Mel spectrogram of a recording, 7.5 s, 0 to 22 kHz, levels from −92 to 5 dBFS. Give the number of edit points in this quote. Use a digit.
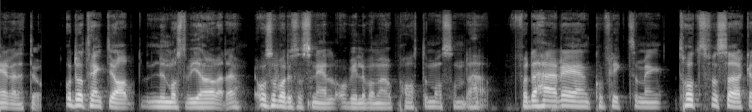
2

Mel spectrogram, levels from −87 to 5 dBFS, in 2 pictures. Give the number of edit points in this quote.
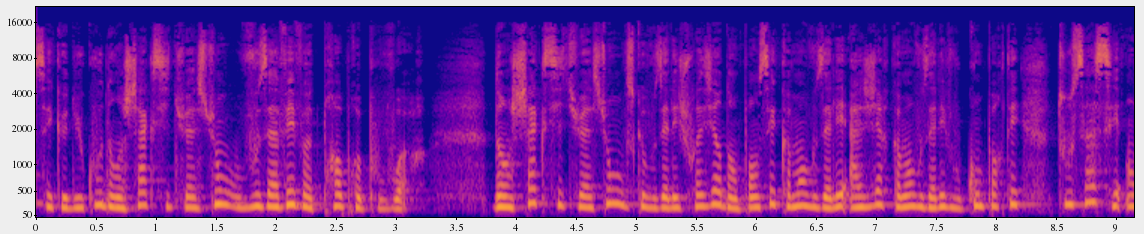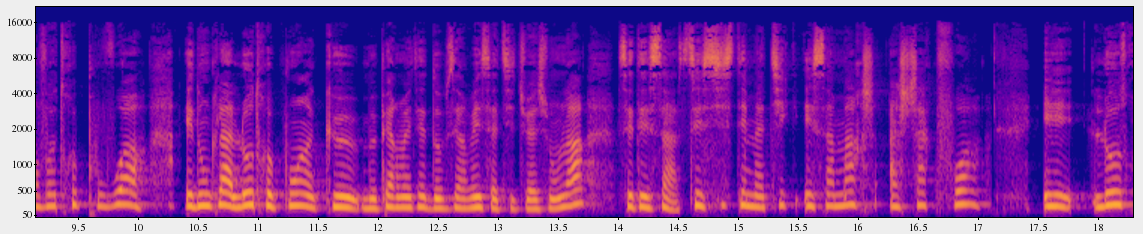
3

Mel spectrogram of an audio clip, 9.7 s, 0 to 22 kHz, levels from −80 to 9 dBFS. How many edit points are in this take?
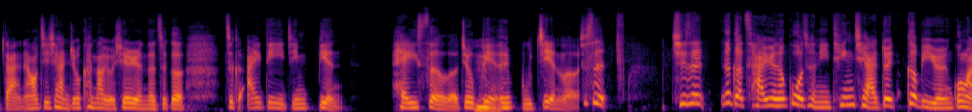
1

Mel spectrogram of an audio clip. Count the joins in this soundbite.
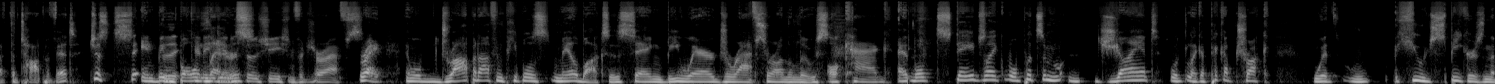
1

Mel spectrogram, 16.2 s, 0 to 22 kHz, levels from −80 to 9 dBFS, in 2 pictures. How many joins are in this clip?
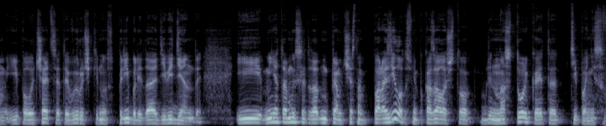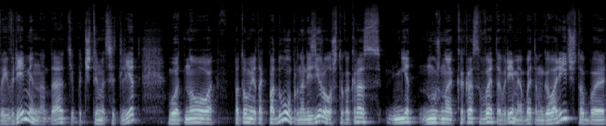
0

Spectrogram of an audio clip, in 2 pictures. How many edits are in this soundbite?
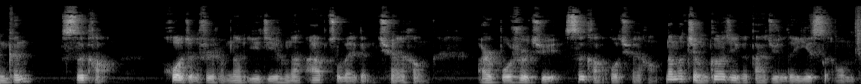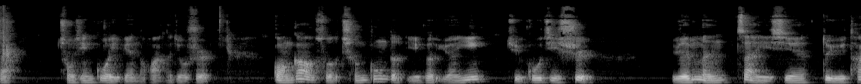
1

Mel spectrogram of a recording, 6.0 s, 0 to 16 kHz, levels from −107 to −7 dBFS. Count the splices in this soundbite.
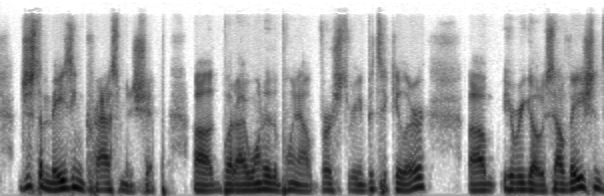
1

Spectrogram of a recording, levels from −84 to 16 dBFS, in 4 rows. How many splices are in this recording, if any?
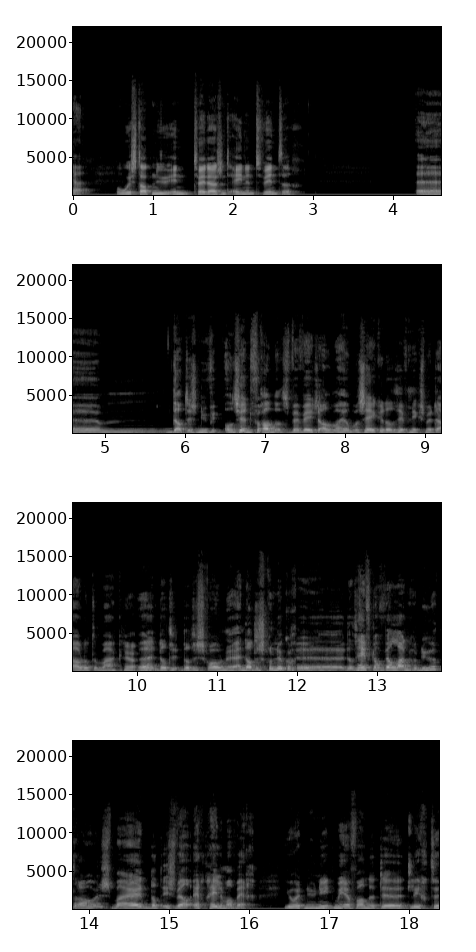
2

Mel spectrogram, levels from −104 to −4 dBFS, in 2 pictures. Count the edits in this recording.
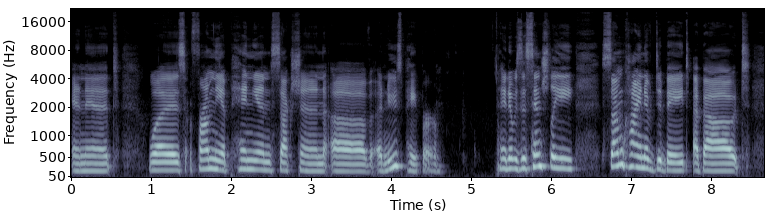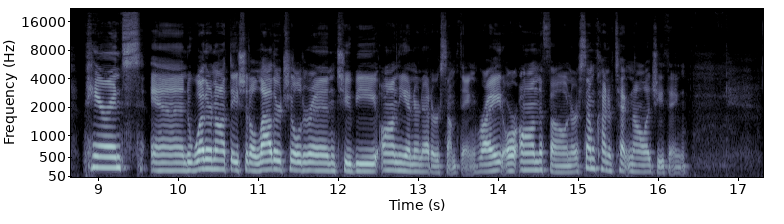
0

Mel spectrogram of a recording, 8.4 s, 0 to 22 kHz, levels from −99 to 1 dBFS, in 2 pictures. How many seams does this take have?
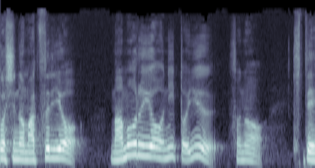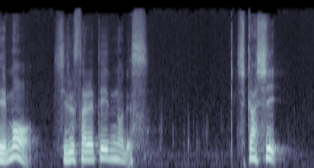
0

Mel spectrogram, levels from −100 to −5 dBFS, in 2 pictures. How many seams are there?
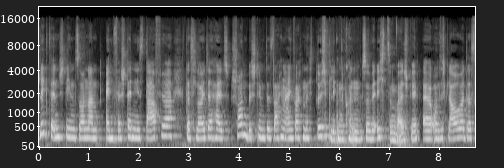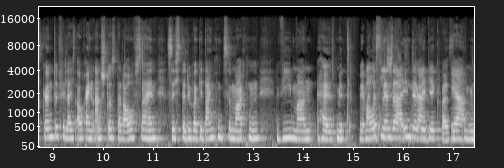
0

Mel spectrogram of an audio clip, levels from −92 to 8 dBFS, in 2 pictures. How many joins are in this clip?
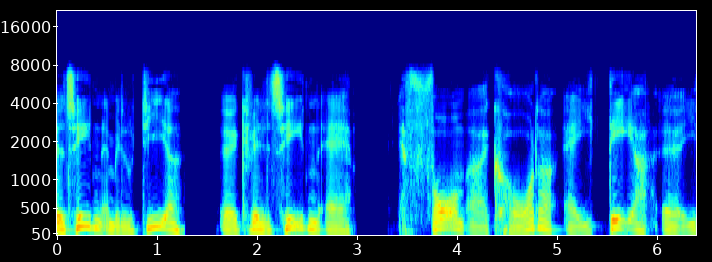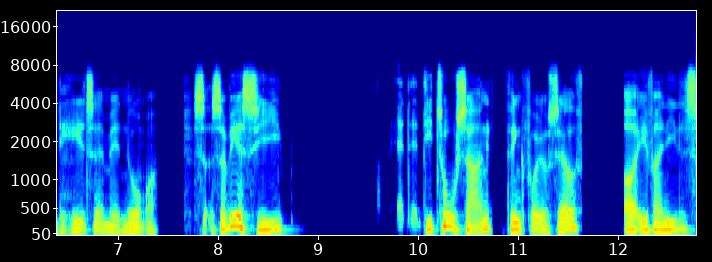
1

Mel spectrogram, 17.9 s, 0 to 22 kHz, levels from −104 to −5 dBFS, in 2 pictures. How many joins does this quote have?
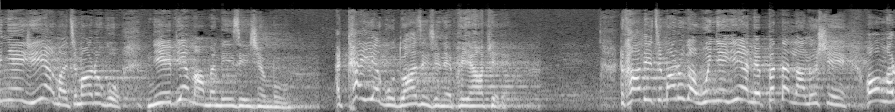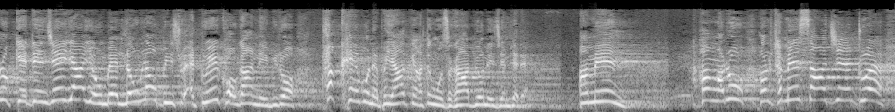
2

